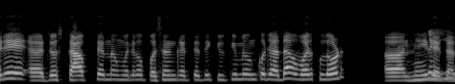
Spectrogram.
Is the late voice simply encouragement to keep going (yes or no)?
yes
